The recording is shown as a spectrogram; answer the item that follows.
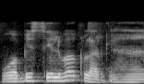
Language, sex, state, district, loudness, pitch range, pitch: Hindi, male, Jharkhand, Garhwa, -15 LUFS, 120-165 Hz, 145 Hz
